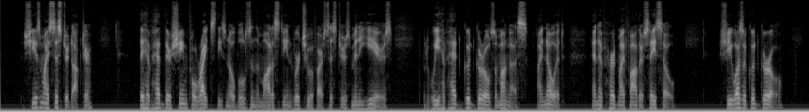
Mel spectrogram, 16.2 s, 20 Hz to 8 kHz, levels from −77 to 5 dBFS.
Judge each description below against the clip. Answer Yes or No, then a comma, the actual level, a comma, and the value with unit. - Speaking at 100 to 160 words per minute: No, average, 170 wpm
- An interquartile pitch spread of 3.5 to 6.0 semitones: No, average, 3.0 semitones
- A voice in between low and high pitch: No, low, 105 Hz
